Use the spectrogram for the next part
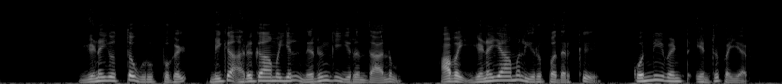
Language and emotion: Tamil, neutral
